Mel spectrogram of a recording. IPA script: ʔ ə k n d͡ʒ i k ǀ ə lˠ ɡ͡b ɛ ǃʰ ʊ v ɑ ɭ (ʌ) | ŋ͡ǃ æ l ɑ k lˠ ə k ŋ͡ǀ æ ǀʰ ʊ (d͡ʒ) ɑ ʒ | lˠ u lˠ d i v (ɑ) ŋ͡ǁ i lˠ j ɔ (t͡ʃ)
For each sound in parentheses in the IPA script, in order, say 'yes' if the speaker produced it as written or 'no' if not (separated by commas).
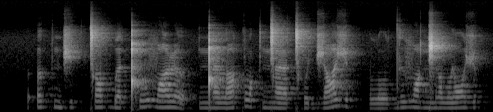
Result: no, yes, yes, no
